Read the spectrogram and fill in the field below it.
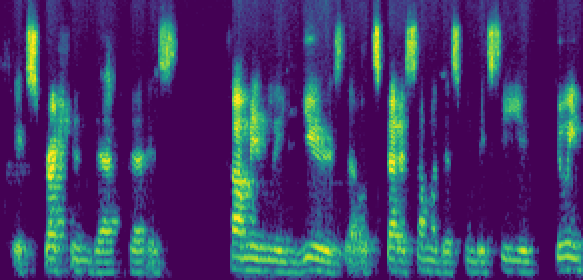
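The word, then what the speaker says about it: お疲れ様です: It's otsukare-sama desu. Otsukare-sama. And it's thank you for that effort that you're putting in, in a way, making yourself tired. So that's an expression that is commonly used, otsukare-sama desu, when they see you doing things for other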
